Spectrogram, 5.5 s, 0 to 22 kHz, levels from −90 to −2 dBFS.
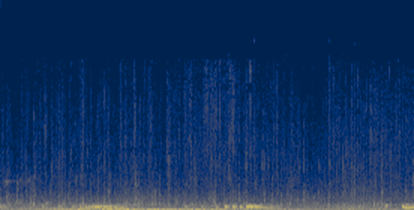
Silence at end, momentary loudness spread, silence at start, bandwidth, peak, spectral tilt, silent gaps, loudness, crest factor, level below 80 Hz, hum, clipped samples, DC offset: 0 s; 15 LU; 0 s; 3.8 kHz; -12 dBFS; -8.5 dB/octave; none; -34 LUFS; 16 dB; -32 dBFS; none; under 0.1%; under 0.1%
